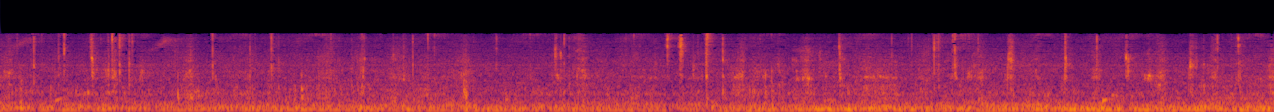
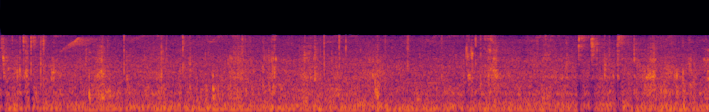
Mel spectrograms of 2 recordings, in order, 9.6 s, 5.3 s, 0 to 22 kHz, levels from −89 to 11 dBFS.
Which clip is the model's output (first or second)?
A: first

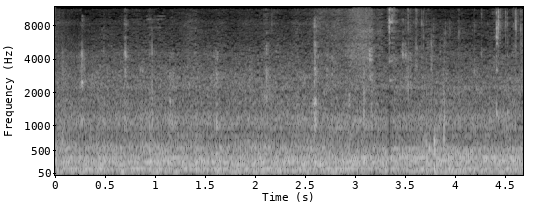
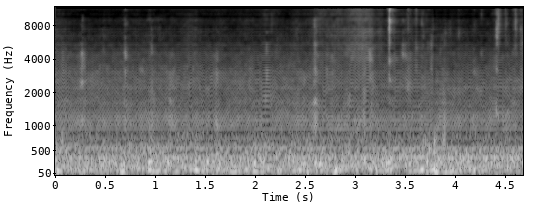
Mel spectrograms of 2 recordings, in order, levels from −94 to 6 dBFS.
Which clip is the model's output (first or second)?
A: second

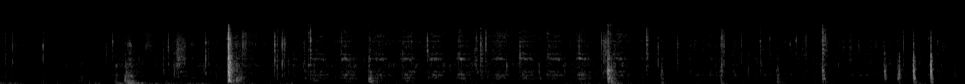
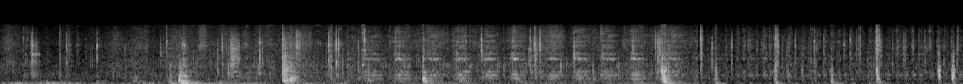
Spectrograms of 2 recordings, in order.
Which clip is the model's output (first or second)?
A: first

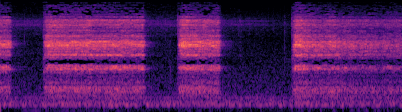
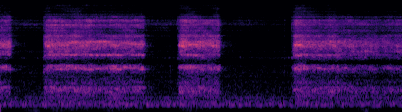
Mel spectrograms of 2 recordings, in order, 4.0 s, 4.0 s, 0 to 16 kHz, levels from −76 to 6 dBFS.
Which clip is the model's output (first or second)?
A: second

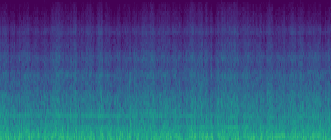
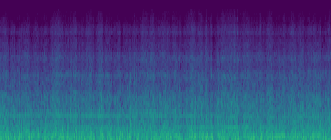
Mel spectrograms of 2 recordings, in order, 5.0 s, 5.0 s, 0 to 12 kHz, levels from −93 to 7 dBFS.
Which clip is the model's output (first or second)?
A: second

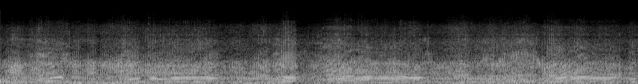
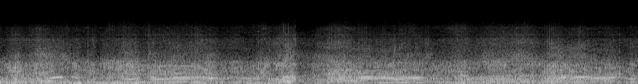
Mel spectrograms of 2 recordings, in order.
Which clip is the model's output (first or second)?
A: second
